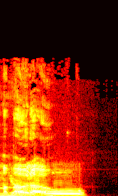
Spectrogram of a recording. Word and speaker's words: Yamamoto: And then you got Yamamoto. – Yamamoto, there you go.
